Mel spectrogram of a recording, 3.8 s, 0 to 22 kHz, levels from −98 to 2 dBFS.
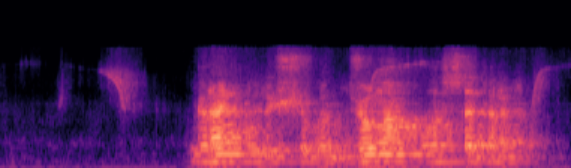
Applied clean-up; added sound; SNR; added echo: neural separator model SepFormer DNS4.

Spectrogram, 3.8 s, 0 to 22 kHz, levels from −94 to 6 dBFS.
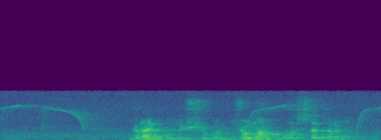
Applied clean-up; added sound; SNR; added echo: none; Water; 20 dB; reverberation time 0.6 s.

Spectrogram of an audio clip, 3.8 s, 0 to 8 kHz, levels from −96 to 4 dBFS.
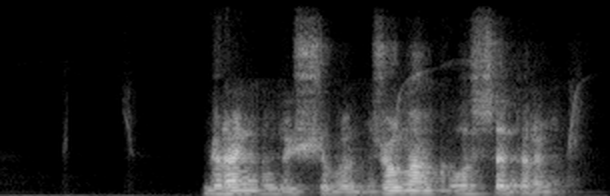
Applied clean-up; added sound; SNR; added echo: neural mask model DeepFilterNet 3.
